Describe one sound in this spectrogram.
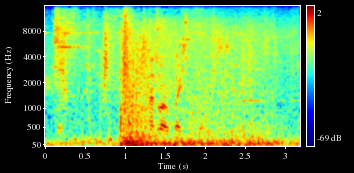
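A blade slashes into flesh with a heavy, sudden thud.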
